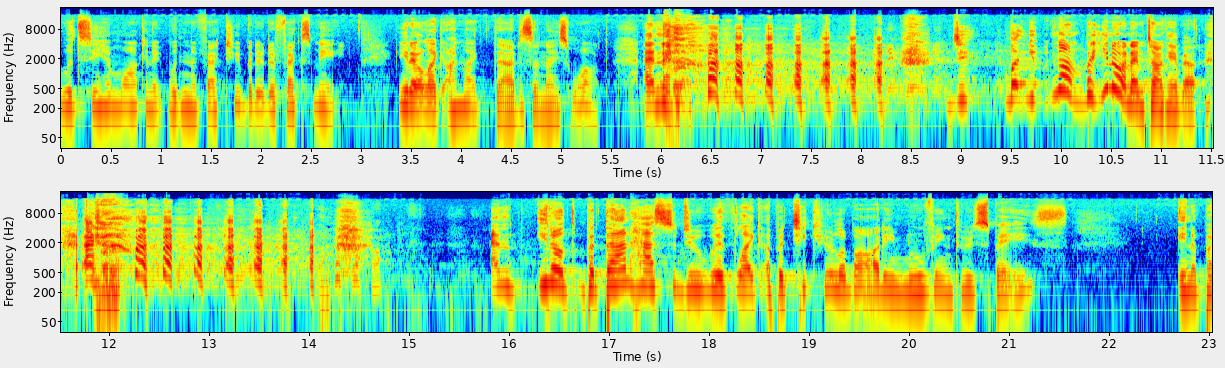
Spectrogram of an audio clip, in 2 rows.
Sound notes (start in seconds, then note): 5.8 laughs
